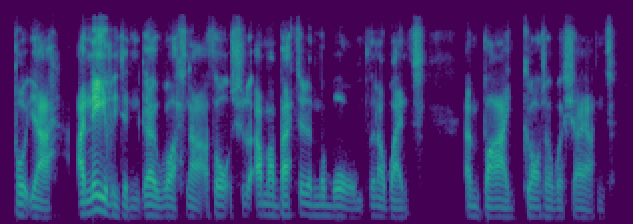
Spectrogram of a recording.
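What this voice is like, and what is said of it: Sick, under-the-weather voice. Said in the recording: “I have been laid up since Sunday, and you can probably hear in my voice I'm still a bit laid up”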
